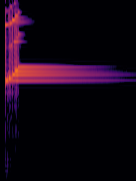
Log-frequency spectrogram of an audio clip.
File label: Glocken Low Short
